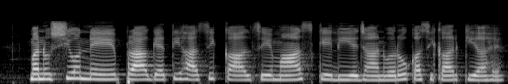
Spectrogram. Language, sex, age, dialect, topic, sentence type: Hindi, female, 18-24, Marwari Dhudhari, agriculture, statement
